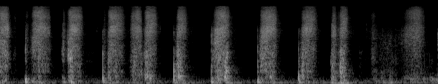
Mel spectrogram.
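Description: A large black DC work boot with a canvas and nubuck upper and a thick rubber lug sole is held in a gloved hand and dry-brushed with a natural-bristle wooden brush across its muddy toe and side. Thirteen quick, bright, breathy scrubbing strokes rise and fade at a brisk, slightly uneven pace, with a faint low thump at the start of some.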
